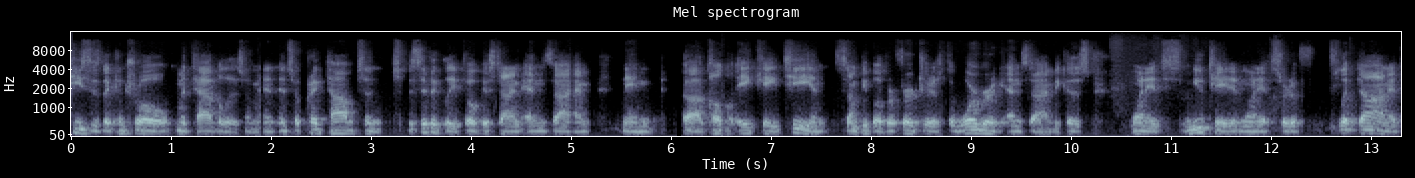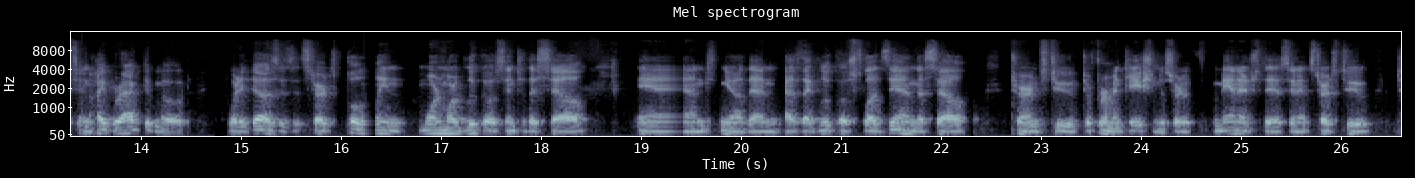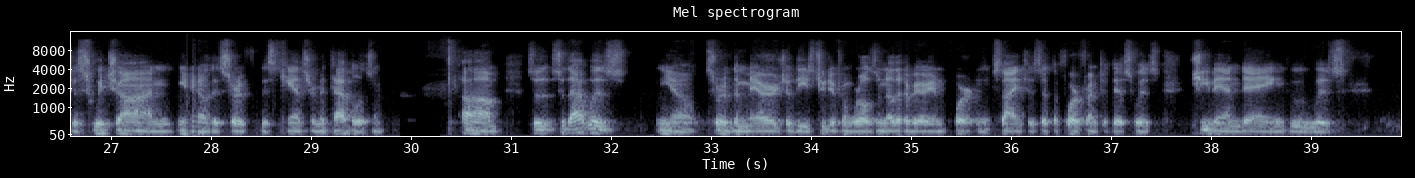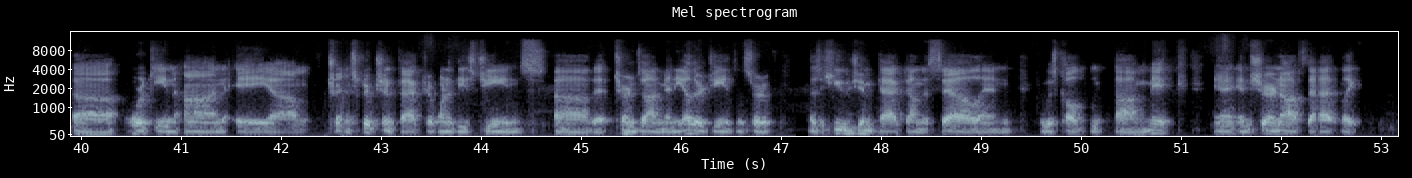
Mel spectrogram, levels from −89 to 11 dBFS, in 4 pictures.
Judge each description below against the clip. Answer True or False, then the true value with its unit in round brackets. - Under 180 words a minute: False (185 wpm)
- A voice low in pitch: True (105 Hz)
